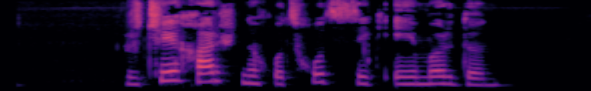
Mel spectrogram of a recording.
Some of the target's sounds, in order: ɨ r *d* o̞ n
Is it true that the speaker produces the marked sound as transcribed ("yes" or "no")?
yes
